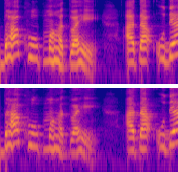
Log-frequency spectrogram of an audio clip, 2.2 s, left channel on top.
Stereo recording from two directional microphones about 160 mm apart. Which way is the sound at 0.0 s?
35° left (ahead or behind).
